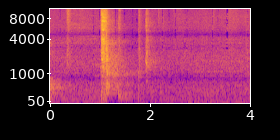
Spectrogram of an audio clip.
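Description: An arrow shot from a bow strikes a moving disc target: one sharp impact about a second in, followed by a couple of lighter knocks. The hit is a centre shot.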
